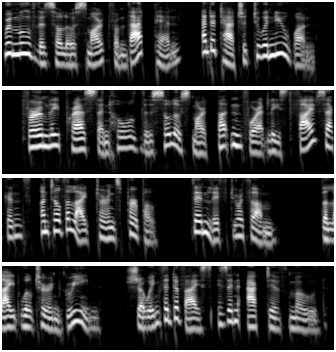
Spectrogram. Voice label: erklarvideo; solosmart

